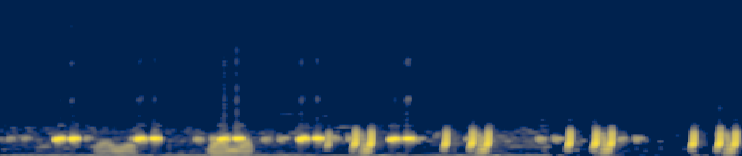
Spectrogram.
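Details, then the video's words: Common quail calling: bright, clipped double and triple notes repeated in quick bursts, mixed with a few lower, rougher grating notes and a faint low hum underneath. "common quail sound"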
